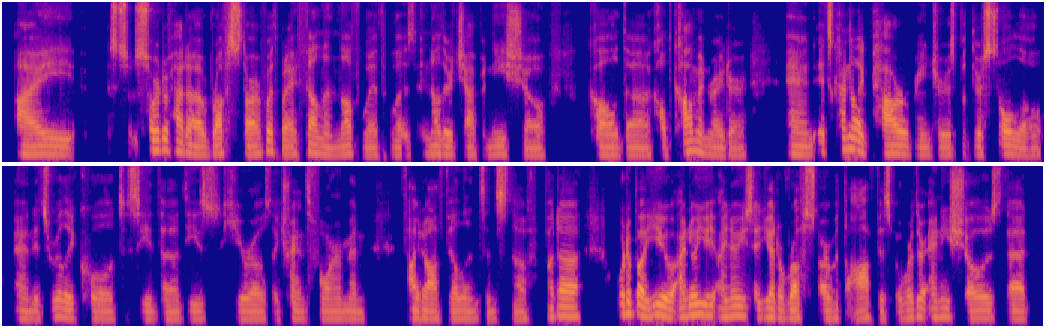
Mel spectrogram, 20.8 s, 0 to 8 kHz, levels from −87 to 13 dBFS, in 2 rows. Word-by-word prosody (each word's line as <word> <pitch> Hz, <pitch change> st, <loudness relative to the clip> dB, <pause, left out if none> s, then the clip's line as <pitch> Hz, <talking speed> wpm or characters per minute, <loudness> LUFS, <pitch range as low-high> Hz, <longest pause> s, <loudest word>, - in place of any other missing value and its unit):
I 105 Hz, 0 st, +2 dB, 0.4 s
s -, -, +4 dB
sort 155 Hz, 0 st, +5 dB
of 155 Hz, -, +1 dB
had 135 Hz, -4 st, +1 dB
a 105 Hz, -3 st, +4 dB
rough 110 Hz, 0 st, +3 dB
start 105 Hz, +4 st, +4 dB
with 145 Hz, -, +1 dB
but 100 Hz, -2 st, 0 dB
I 100 Hz, -, -1 dB
fell 115 Hz, -4 st, 0 dB
in 95 Hz, -1 st, -5 dB
love 110 Hz, +2 st, -1 dB
with 95 Hz, -1 st, -6 dB
was 95 Hz, -1 st, -6 dB
another 105 Hz, -1 st, -1 dB
Japanese 100 Hz, +2 st, -4 dB
show 90 Hz, 0 st, -2 dB, 0.4 s
called, 100 Hz, -2 st, -1 dB
uh, 95 Hz, 0 st, -2 dB
called -, -, -6 dB
Kamen 140 Hz, -4 st, +1 dB
Rider, 95 Hz, 0 st, -5 dB, 0.4 s
and 105 Hz, -1 st, -1 dB
it's -, -, +4 dB
kinda 170 Hz, 0 st, +1 dB
like 135 Hz, -6 st, +2 dB
Power 115 Hz, -2 st, +4 dB
Rangers, 95 Hz, 0 st, -4 dB
but -, -, -19 dB
they're 100 Hz, -1 st, -3 dB
solo, 95 Hz, -4 st, +3 dB, 0.2 s
and 100 Hz, -2 st, -5 dB
it's 95 Hz, +4 st, -2 dB
really 115 Hz, -4 st, -1 dB
cool 95 Hz, -1 st, -4 dB
to -, -, -6 dB
see 95 Hz, -2 st, -1 dB
the 90 Hz, 0 st, -6 dB
these 95 Hz, -1 st, -5 dB
heroes, 95 Hz, -1 st, -3 dB
like, 90 Hz, -, -13 dB
transform 95 Hz, 0 st, -4 dB
and 95 Hz, -1 st, -6 dB, 0.4 s
fight 105 Hz, 0 st, 0 dB
off 95 Hz, -1 st, +2 dB
villains 100 Hz, 0 st, -4 dB
and 95 Hz, +1 st, -5 dB
stuff, 95 Hz, +1 st, 0 dB
but, 120 Hz, +2 st, -4 dB
uh, 125 Hz, -1 st, +5 dB, 0.4 s
what 155 Hz, +1 st, +3 dB
about 150 Hz, -7 st, +6 dB
you? 135 Hz, -4 st, +5 dB
I 120 Hz, -, +3 dB
know 145 Hz, +2 st, +5 dB
you 145 Hz, -1 st, +3 dB
I 120 Hz, -, -1 dB
know 135 Hz, +1 st, +1 dB
you 130 Hz, -, 0 dB
said 110 Hz, -3 st, 0 dB
you 115 Hz, -, +1 dB
had 115 Hz, -, 0 dB
a -, -, +2 dB
rough 105 Hz, -, +3 dB
start 100 Hz, 0 st, +2 dB
with 105 Hz, -, -9 dB
The -, -, -7 dB
Office, 100 Hz, -2 st, 0 dB
but 95 Hz, -, -7 dB
were 110 Hz, +1 st, -2 dB
there 125 Hz, -2 st, 0 dB
any 115 Hz, 0 st, -2 dB
shows 105 Hz, 0 st, +1 dB
that, 95 Hz, 0 st, +1 dB
100 Hz, 220 wpm, -23 LUFS, 95-115 Hz, 0.4 s, about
